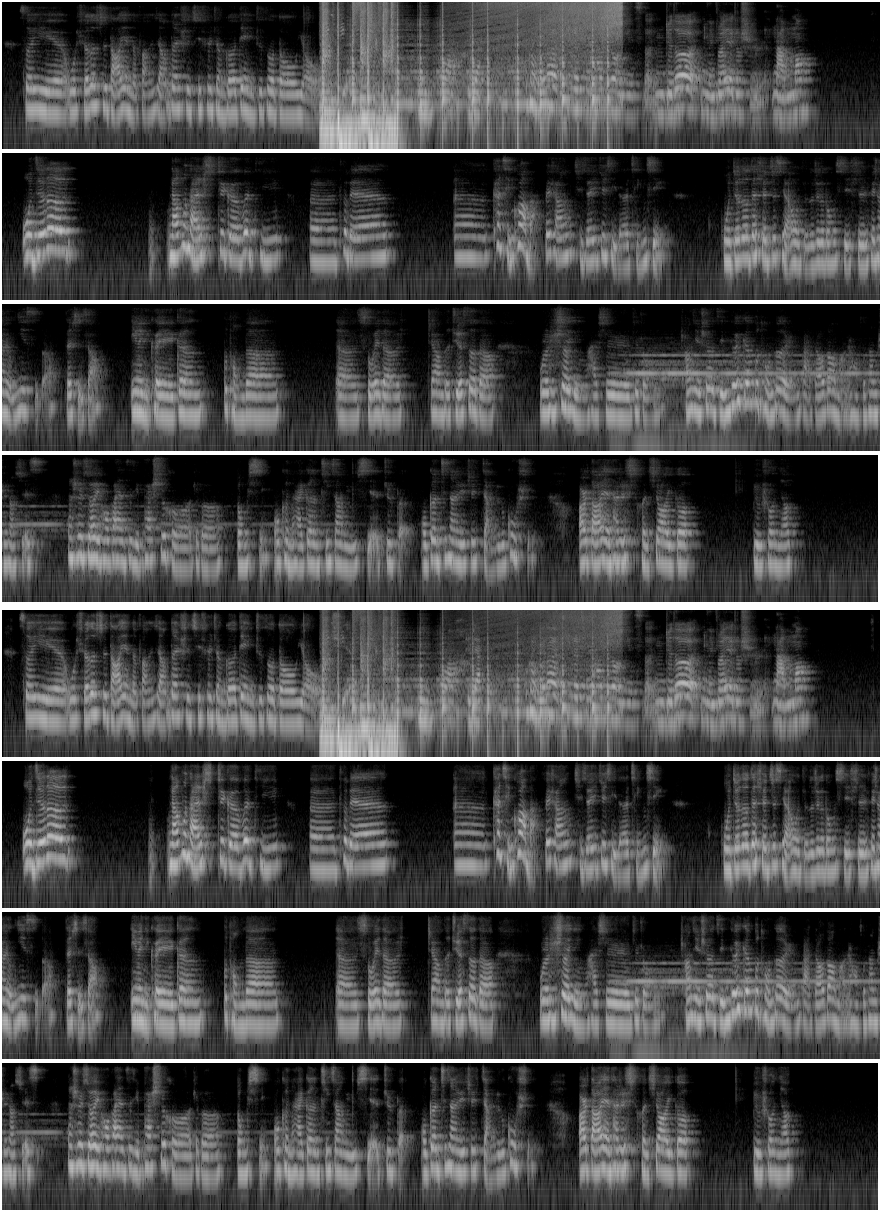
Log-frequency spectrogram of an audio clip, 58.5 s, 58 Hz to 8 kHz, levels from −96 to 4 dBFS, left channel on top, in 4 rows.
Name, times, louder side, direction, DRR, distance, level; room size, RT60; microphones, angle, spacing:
voice 1, 0.3-5.9 6.9-7.2 7.8-8.2 15.0-15.8 17.1-19.2 19.7-21.1 22.1-25.6 26.6-30.9 31.4-32.6 33.0-33.9 34.8-35.9 36.4-37.5 38.2-40.3 40.6-44.5 45.0-47.5 47.8-50.6 50.9-52.6 53.1-55.3 56.4-57.0, right 2 dB, 80° right, 10 dB, 1.6 m, -35 dB
sound 1, 5.3-10.3, left 3 dB, 40° left, 0.8 m, -28 dB
voice 2, 7.3-7.8 8.7-13.4 31.5-31.6, right 1 dB, 5° right, 2 dB, 4.1 m, -36 dB
sound 2, 39.4-48.6 49.3-49.4, equal, 10° left, 1.2 m, -46 dB
17.5 x 16.5 x 4.9 m, 0.44 s
head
